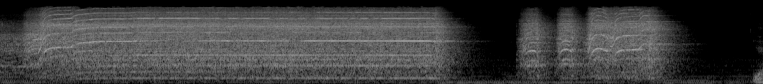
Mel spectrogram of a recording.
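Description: Lathe recutting the taper of a 5C collet drawbar, giving a steady high whine with ringing tonal overtones for about four seconds, then several short bursts as the cut resumes and stops.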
